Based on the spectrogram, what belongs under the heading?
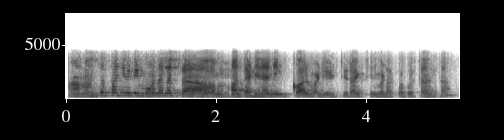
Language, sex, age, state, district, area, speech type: Kannada, female, 18-30, Karnataka, Hassan, rural, conversation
